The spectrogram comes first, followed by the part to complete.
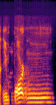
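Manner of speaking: slow "important", t stopped before a syllabic n; held T. Shown as a demonstration. Teacher modelling for students, slow "important" with held t. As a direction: hold the t in "important", release only as n. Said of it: "langsung ditahan".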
